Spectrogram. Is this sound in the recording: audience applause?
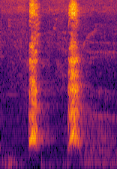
no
